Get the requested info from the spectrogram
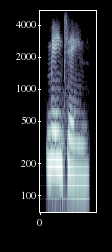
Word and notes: maintain: Indian

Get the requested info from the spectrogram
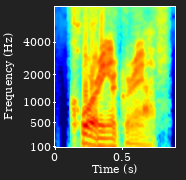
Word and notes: Choreograph: American English

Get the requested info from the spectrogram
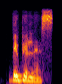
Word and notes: bibulous: Indian

